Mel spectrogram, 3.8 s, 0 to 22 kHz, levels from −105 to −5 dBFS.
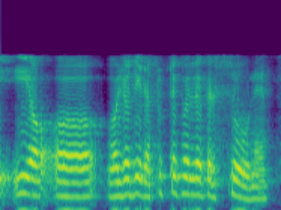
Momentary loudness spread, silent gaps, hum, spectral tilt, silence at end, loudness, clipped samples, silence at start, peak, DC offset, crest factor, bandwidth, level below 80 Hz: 6 LU; none; none; -3 dB/octave; 0.2 s; -18 LUFS; under 0.1%; 0 s; -4 dBFS; 0.6%; 14 dB; 7.6 kHz; -58 dBFS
